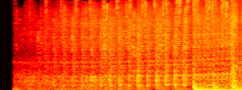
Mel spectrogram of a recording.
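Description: A fast, even mechanical clatter that grows louder, with a low thud right at the end as music comes in.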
